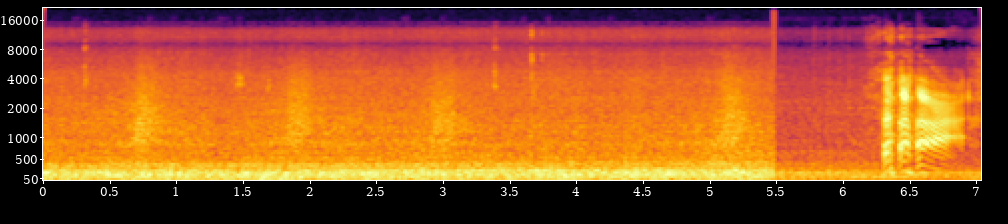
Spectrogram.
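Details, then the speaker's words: 1955 Chevy Bel Air "Lucy" V8 cruising on damp roads after a no-run problem was fixed: steady low rumble under road noise, no misses or knocks, then a brief rattle (glass items jingling inside). Pulling smoothly, normal. "Oh, she's running awesome."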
